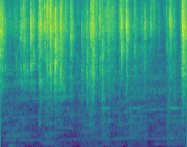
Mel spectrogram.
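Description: Foil wrapper of a Pokémon TCG Shining Legends booster pack crinkling and crackling in irregular bursts as it is torn open by hand.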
